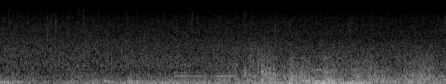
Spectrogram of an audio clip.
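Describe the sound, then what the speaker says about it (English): A thunderstorm in the video game Fallout 4 brings steady heavy rain with a deep rumble of thunder building toward the end, loud and continuous without any talking. "I have to wonder whether this thunderstorm we've got here is going to help me with my stealth."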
